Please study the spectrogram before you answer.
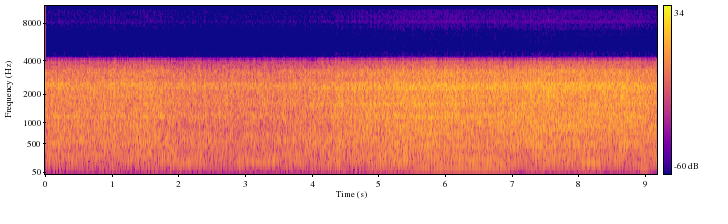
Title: barulho estranho no motor da comet 250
